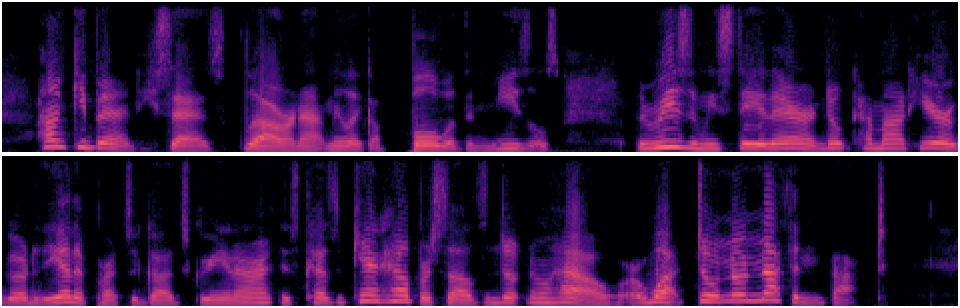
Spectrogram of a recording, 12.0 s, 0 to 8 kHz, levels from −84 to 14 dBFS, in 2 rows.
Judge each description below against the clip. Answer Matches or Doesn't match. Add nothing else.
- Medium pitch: Doesn't match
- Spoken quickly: Matches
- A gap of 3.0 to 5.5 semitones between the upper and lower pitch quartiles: Matches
